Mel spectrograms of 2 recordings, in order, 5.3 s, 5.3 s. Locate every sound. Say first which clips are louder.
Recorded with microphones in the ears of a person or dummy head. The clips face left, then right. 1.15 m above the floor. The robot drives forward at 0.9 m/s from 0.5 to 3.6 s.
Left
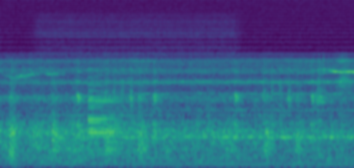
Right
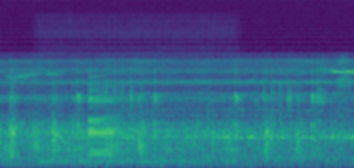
1.3 s a piano: right 3 dB; 15° right (ahead or behind)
